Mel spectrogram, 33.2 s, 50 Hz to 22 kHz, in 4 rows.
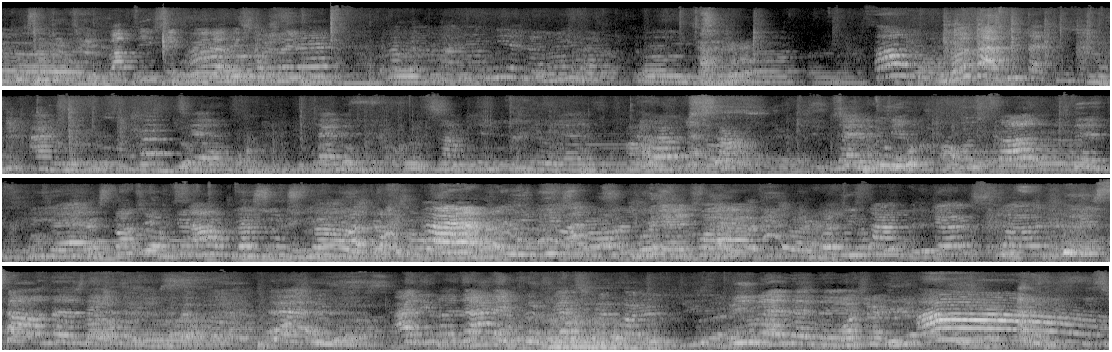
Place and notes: {
  "title": "Court-St.-Étienne, Belgique - The nursery",
  "date": "2015-05-09 17:30:00",
  "description": "A nursery, inside the Sart school. It looks like dissipated, but children are really working !",
  "latitude": "50.62",
  "longitude": "4.56",
  "altitude": "98",
  "timezone": "Europe/Brussels"
}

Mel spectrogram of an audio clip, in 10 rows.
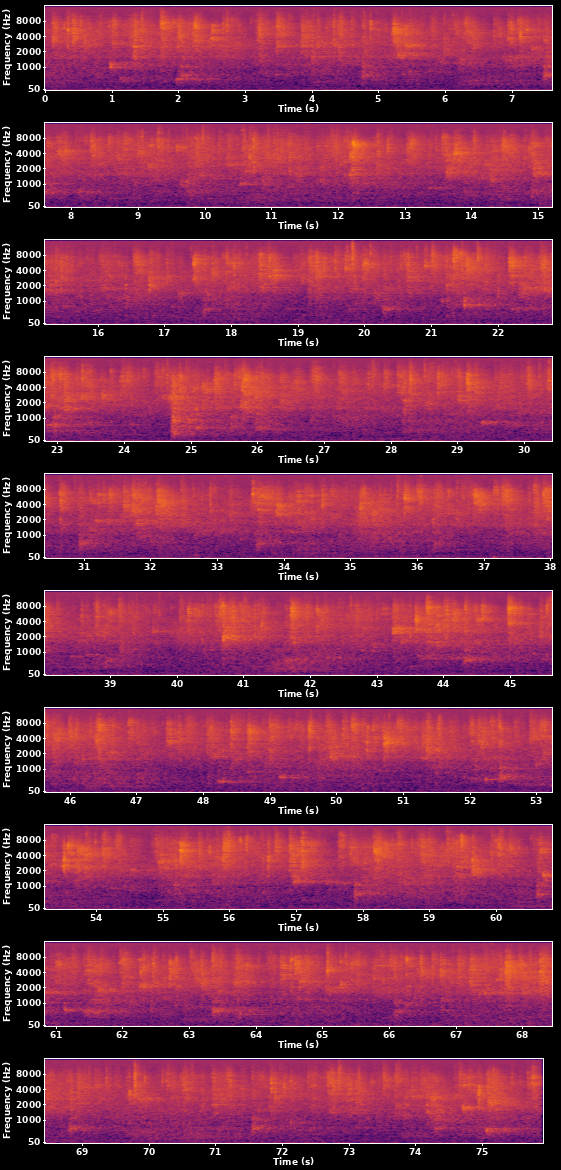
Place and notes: {
  "title": "La Coupole Intérieur Helfaut, France - Gouttes d'eau dans galerie",
  "date": "2022-02-16 16:22:00",
  "description": "Intérieur de galerie de ce La Coupole, gouttes d'eau et ruissellement dans ces galeries de craie calcaire, à l'acoustique tout à fait particulière. Ces galléries sont pour certaine pas entièrement \"coffrées de béton\" à la fin de la seconde guerre mondiale.\nOriginal recording, sd mix pré6II avec 2xDPA4021 dans Cinela Albert ORTF",
  "latitude": "50.71",
  "longitude": "2.24",
  "altitude": "47",
  "timezone": "Europe/Paris"
}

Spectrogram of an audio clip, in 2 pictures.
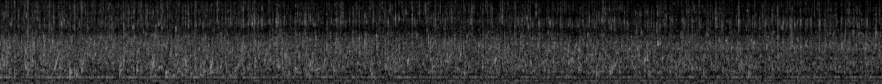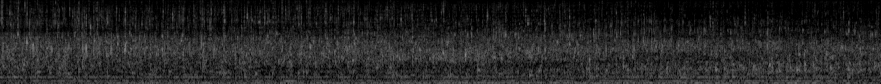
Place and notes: {
  "title": "Nogent-le-Roi, France - Vacheresses small stream",
  "date": "2017-12-26 17:45:00",
  "description": "The very small stream called Ruisseau de Vacheresses-Les-Basses, a bucolic place in the center of a small village.",
  "latitude": "48.62",
  "longitude": "1.53",
  "altitude": "100",
  "timezone": "Europe/Paris"
}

